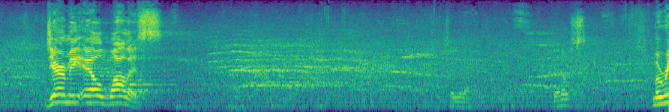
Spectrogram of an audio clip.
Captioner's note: cheers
